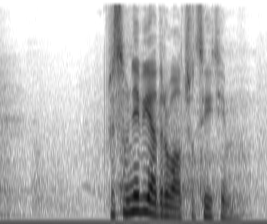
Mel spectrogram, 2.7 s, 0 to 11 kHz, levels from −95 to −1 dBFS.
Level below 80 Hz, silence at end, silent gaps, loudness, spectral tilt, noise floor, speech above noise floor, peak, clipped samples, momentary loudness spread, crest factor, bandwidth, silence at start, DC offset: -64 dBFS; 0.3 s; none; -19 LUFS; -5 dB/octave; -58 dBFS; 40 dB; -2 dBFS; under 0.1%; 15 LU; 20 dB; 10 kHz; 1.1 s; 1%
